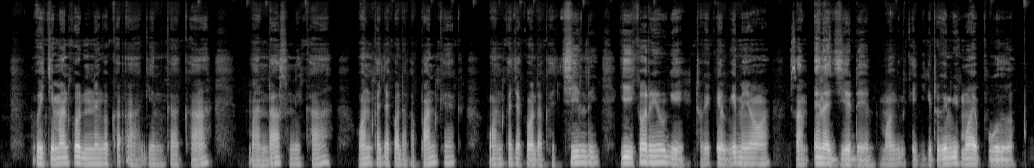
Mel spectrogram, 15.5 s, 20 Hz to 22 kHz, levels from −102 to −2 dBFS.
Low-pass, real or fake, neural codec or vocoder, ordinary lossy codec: none; fake; vocoder, 44.1 kHz, 128 mel bands every 512 samples, BigVGAN v2; none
